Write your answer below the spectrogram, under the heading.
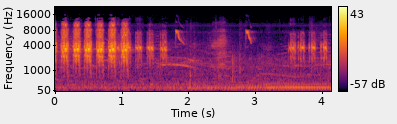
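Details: Master recording for songbird training: a kingfisher's rapid harsh notes, six loud then several softer. A quiet spell follows with two thin high falling whistles, and a final short burst of rasps closes the clip.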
